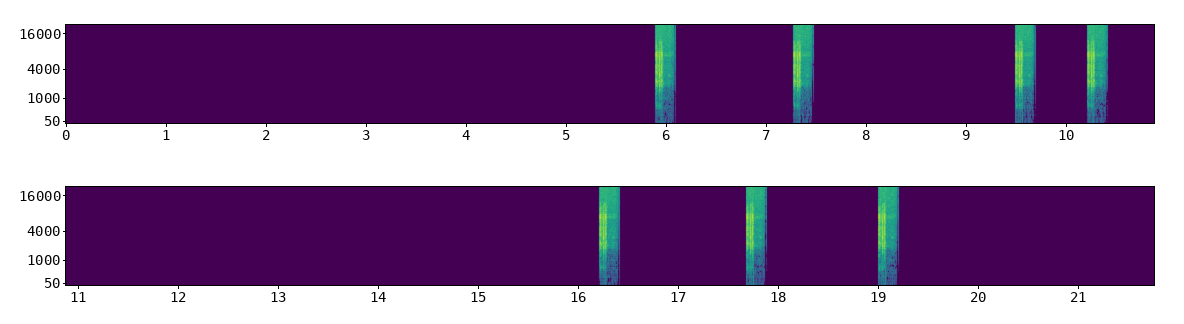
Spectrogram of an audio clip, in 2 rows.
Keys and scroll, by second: 0.9 a, 4.8-9.8 typing, 9.8 Return, 10.9-12.0 typing, 13.1-14.5 typing, 15.9-19.9 typing.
